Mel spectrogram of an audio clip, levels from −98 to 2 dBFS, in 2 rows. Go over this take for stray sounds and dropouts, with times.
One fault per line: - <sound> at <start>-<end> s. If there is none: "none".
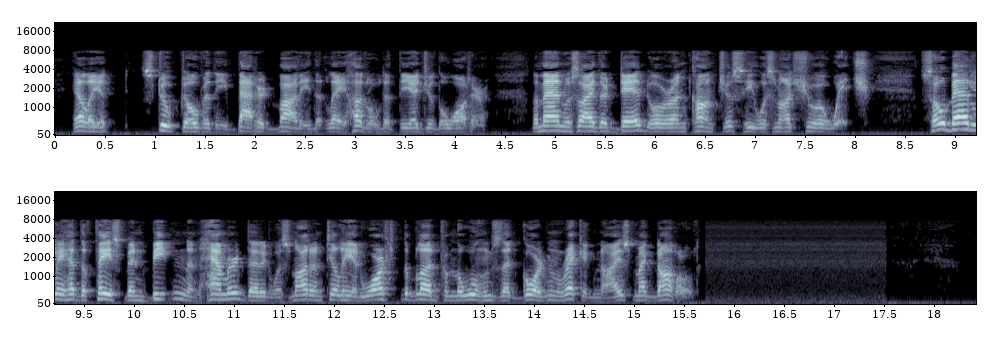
none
